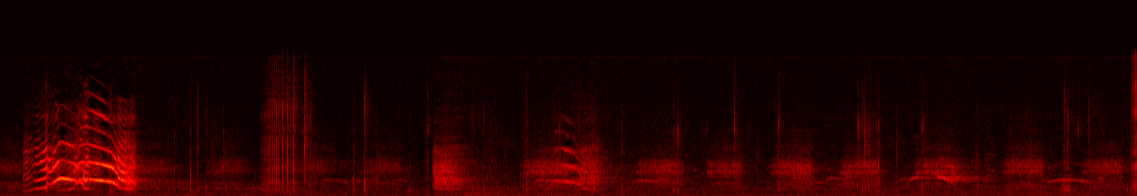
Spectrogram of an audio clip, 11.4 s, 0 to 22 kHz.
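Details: A yellow-tailed black cockatoo from a flock of about 20, in the bush on Phillip Island, Australia, in September 2016, gives one loud, drawn-out, wailing screech, followed by fainter, similar wails from other birds farther off.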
